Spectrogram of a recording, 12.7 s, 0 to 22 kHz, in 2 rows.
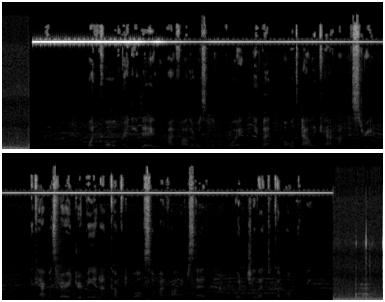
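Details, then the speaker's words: Simulation of speech as heard by a 13-year-old girl born with moderate to severe conductive hearing loss: very faint, thin, whisper-like fragments without clear words, much harder to understand than normal hearing. "As you can tell, it's much harder for Jessie to understand speech clearly. This is especially true in noisy places like a busy restaurant or a crowded classroom."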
